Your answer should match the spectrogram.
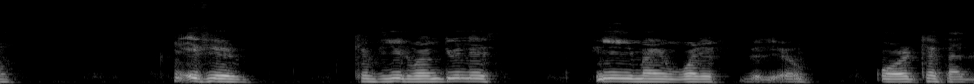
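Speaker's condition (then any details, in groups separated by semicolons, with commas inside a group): Cerebral palsy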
